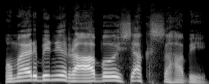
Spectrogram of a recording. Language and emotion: Kashmiri, neutral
